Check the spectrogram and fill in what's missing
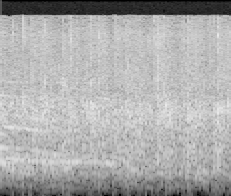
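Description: A theatre audience at a live radio comedy press-review show claps in a dense, even burst of applause that holds steady for a couple of seconds, close and loud.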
